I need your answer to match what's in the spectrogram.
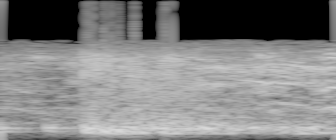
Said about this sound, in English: There go a dozen of them into eternity. That grape shot sure did the trick.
